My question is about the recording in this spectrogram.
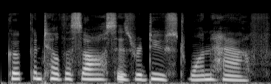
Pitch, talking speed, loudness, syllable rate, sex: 225 Hz, 175 wpm, -16 LUFS, 5.1 syllables/s, female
